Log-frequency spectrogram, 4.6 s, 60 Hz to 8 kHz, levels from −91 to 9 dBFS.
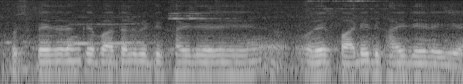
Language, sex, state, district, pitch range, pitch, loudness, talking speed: Hindi, male, Uttar Pradesh, Etah, 105-115 Hz, 110 Hz, -23 LUFS, 195 wpm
